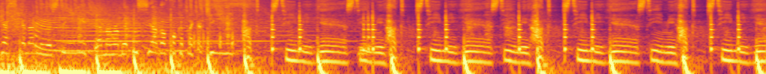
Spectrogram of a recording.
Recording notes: ISLAND SATURDAYS IN PROVIDENCE. Live audio recording from my segment at Island Saturdays.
